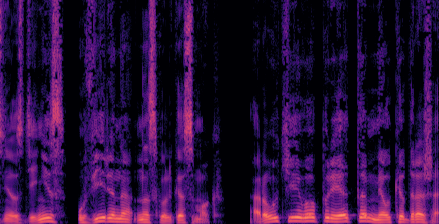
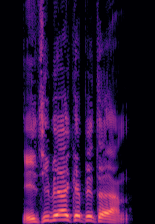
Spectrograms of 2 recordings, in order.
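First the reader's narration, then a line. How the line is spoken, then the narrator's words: Loudest shout. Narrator (Russian): громче всех выкрикнул Павел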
